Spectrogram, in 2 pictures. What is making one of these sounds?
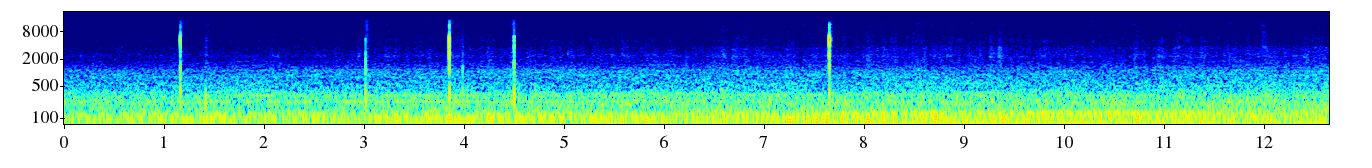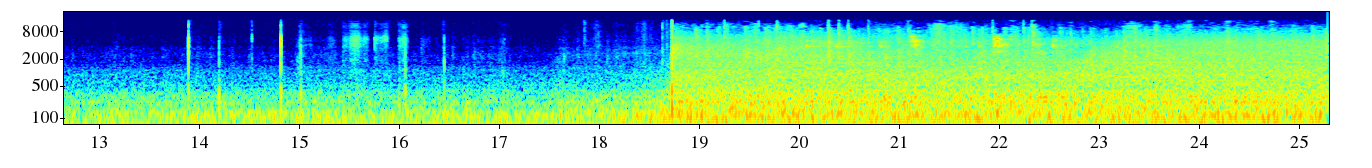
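A bus engine hums low and steady while driving.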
